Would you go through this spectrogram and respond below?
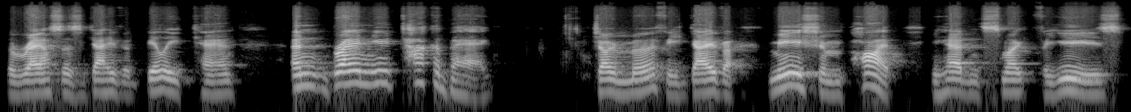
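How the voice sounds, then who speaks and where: An Australian man reciting a bush ballad theatrically, swinging between loud emphasis and hushed line endings. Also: mid-range voice, low-quality recording. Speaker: poetry reciter and channel host.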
